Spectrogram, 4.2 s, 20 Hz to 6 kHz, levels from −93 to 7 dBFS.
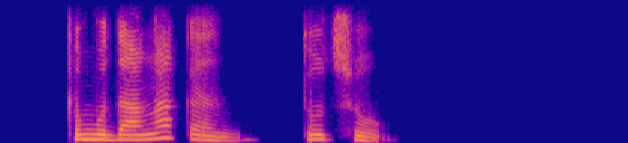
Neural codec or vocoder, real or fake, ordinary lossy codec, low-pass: none; real; Opus, 16 kbps; 5.4 kHz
